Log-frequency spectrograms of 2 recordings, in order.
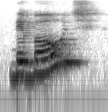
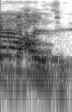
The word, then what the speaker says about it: Debold: Para abrir o nosso evento, temos a honra de ter conosco o professor doutor em educação, Debold. Pronunciei corretamente, professor? Quase. Quase. Debalde, pode ser Debalde.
